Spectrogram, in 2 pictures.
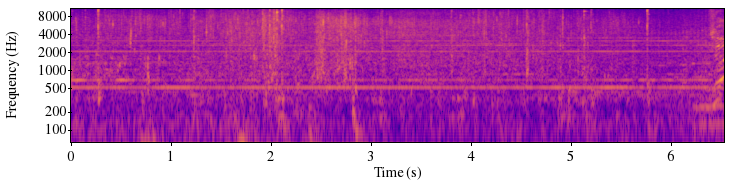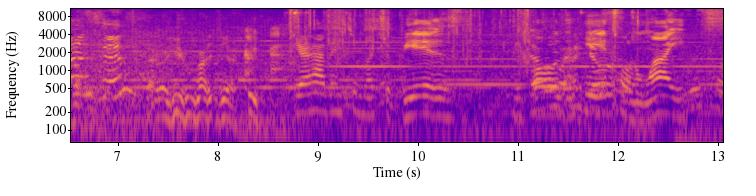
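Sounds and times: oars splashing in water: 0.0 - 7.3
held music drone: 0.0 - 13.0.

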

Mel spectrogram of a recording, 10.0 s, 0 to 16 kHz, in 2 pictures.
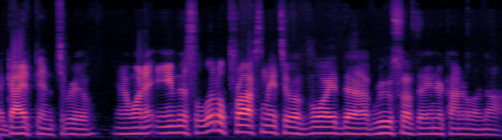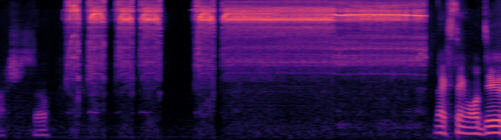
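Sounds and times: surgical drill whining: 5.7 - 9.4.

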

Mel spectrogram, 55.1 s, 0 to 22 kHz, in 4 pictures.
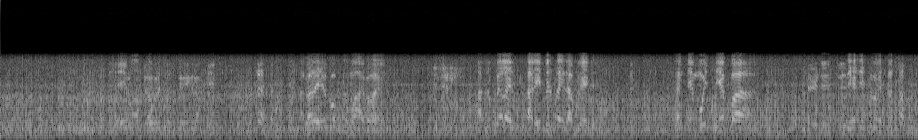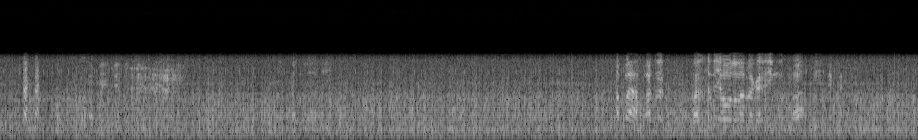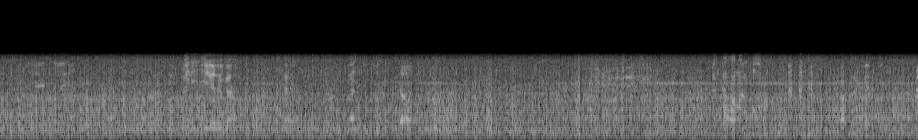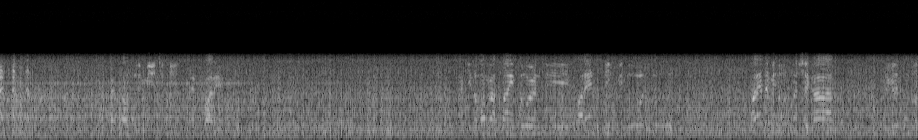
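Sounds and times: car engine hum: 0.0 - 55.0
road noise inside car: 0.0 - 55.0
people talking: 1.6 - 16.6, 17.9 - 18.8, 23.0 - 26.6, 27.6 - 28.8, 30.0 - 33.8, 38.1 - 42.1, 42.8 - 44.8, 48.2 - 51.6, 52.6 - 55.0.

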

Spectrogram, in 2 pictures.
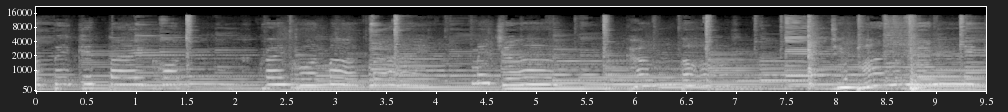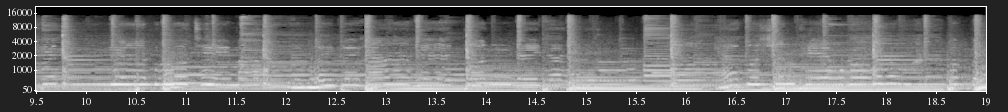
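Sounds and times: person singing: 0.0 - 7.1, 8.0 - 19.0
held bass notes: 8.7 - 19.0.

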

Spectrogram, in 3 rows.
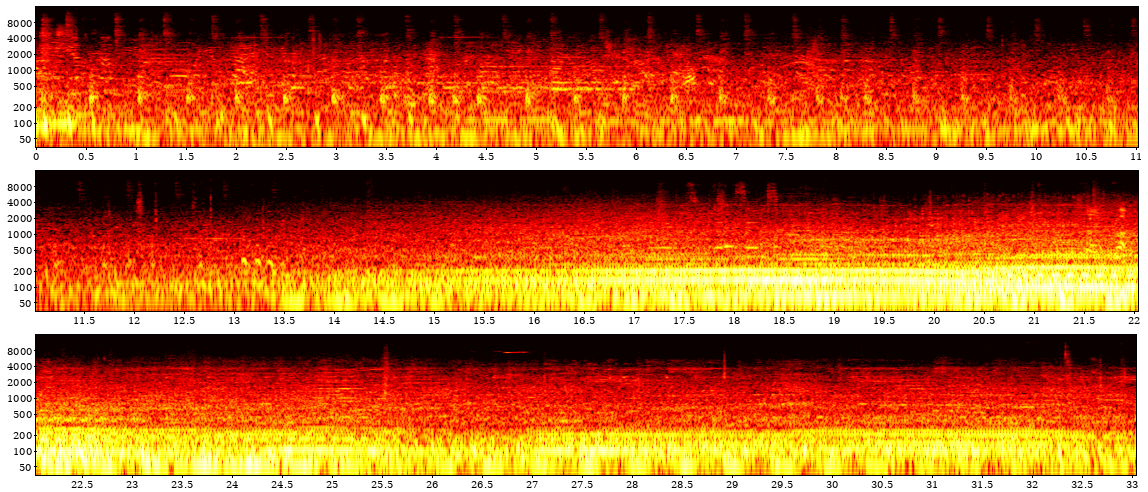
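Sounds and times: car engine humming: 0.0 - 33.0
music playing: 0.0 - 33.0
passers-by talking: 0.0 - 33.0.

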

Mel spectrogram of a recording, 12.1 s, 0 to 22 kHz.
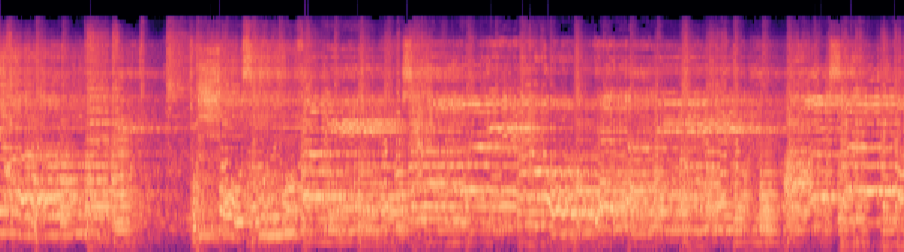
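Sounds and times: woman singing with vibrato: 0.0 - 1.9, 2.6 - 12.0
loud backing music: 0.0 - 12.0.

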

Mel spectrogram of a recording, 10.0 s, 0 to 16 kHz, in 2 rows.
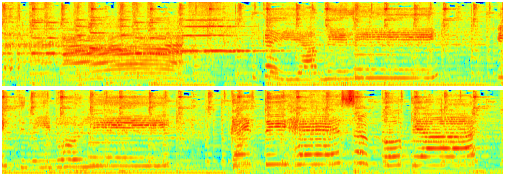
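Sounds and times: cartoon cow mooing: 0.0 - 2.1
children's song backing music: 0.0 - 10.0.

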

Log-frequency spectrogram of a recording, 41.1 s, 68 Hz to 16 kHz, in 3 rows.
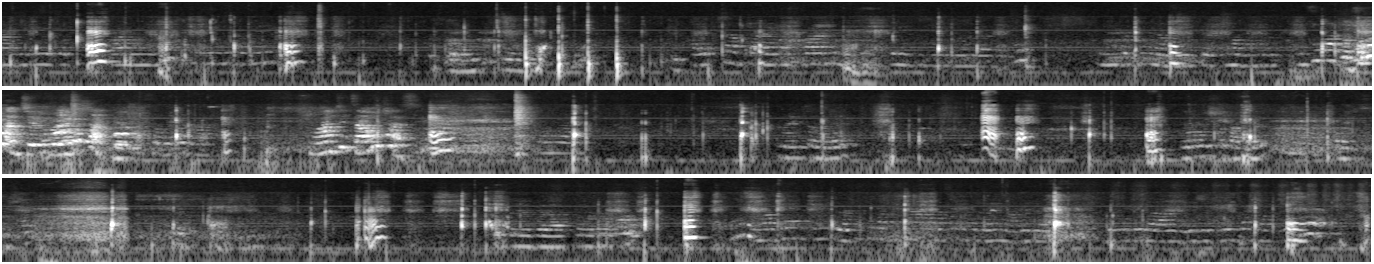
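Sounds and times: soft baby vocal sound: 0.1 - 3.5, 37.8 - 41.0
baby hiccupping: 21.1 - 21.4, 23.5 - 25.4.

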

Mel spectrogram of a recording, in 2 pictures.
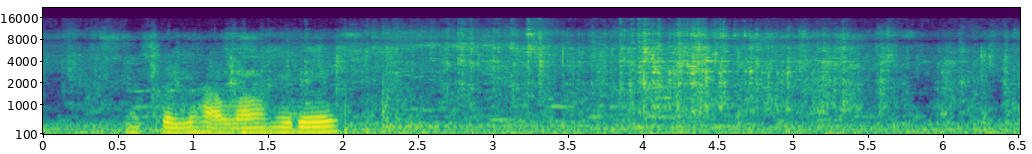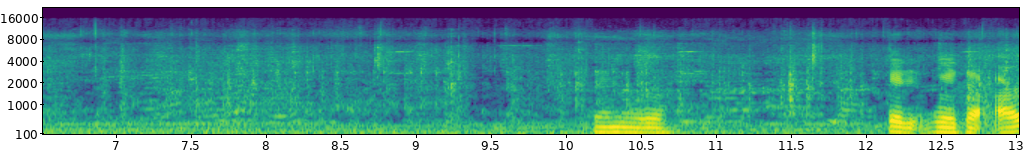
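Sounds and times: faint distant voices: 0.0 - 13.0
shop murmur: 0.0 - 13.0.

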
